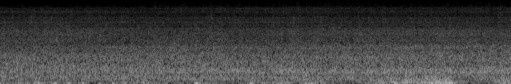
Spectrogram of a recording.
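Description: A river rushes steadily past, a dense, even wash of flowing water at close range, with no voices.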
